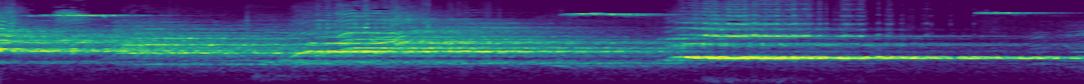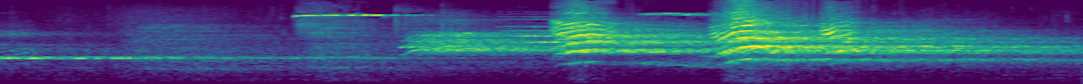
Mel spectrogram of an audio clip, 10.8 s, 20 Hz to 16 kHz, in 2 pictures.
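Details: Beluga named Nana during a training session at Port of Nagoya Public Aquarium, 13 April 2019: a run of harmonic, bending tonal calls and squeals, with sharp upswept cries near the end and thin high whistles between them, in a large indoor hall.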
